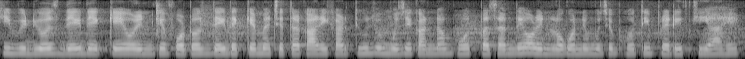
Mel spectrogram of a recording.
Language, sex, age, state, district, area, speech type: Hindi, female, 45-60, Madhya Pradesh, Bhopal, urban, spontaneous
